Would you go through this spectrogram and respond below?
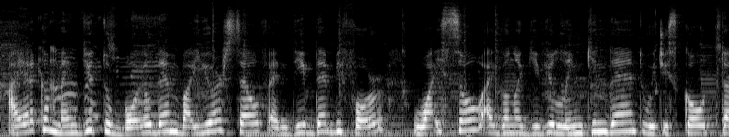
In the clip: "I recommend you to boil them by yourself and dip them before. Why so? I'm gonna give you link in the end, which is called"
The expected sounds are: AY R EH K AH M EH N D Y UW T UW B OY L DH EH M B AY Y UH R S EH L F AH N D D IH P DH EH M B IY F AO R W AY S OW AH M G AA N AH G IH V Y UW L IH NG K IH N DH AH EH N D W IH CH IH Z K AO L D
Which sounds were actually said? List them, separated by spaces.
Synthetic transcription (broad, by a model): AY R EH K AH M EH N D Y UW T UW B OY L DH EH M B AY Y UH R S EH L F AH N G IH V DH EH M B IY F AO R W AY S OW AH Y G AA N AH G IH V Y UW L IH NG K IH N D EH N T W IH CH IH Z K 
